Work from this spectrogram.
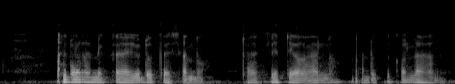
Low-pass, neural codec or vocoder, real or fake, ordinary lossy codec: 7.2 kHz; codec, 24 kHz, 3 kbps, HILCodec; fake; none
